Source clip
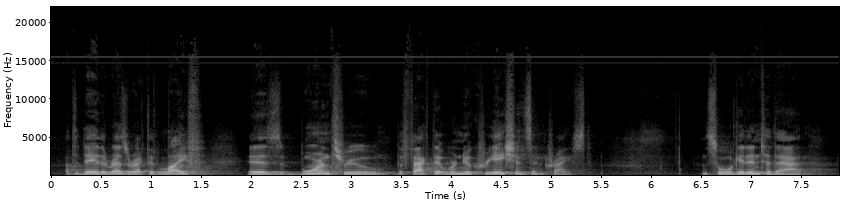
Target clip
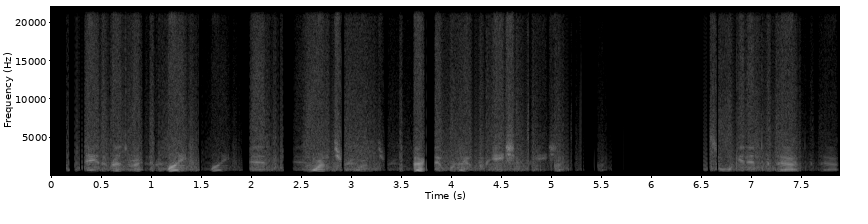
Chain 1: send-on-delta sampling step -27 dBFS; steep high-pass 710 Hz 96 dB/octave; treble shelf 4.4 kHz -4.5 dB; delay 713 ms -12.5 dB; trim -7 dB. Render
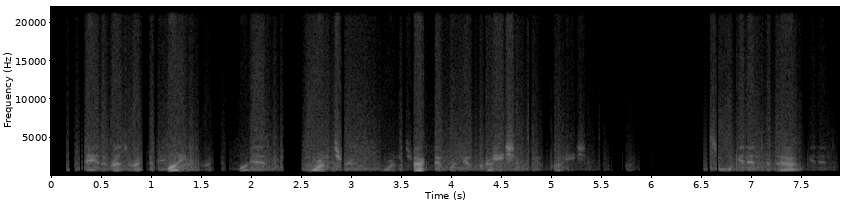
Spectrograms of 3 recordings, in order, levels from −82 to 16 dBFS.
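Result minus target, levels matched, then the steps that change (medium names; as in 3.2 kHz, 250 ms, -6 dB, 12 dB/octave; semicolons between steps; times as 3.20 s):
echo 281 ms late; 8 kHz band -2.5 dB
change: delay 432 ms -12.5 dB; remove: treble shelf 4.4 kHz -4.5 dB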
